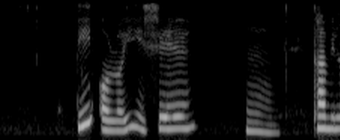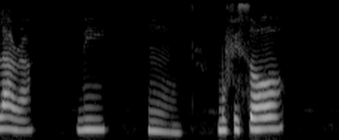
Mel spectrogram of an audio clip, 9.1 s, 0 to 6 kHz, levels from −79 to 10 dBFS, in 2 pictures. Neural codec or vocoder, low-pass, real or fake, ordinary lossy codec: none; 5.4 kHz; real; Opus, 32 kbps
